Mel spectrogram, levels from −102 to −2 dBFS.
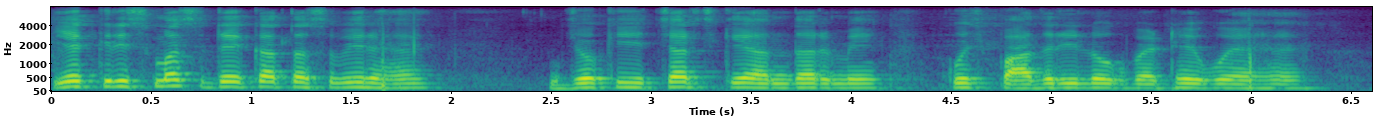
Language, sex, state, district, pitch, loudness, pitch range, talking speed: Hindi, male, Bihar, Supaul, 155 Hz, -20 LUFS, 150-170 Hz, 165 wpm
